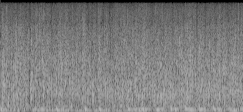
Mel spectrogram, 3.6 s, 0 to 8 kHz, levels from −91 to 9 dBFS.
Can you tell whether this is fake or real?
real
